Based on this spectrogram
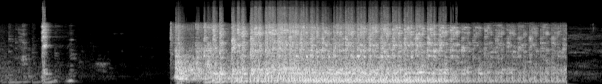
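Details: Ford 8N tractor after sitting for years, freshly rewired with amp gauge, fuse and fusible link, 12-volt system, fuel on about two turns: short crank, then it catches quickly and settles to an even, steady run; a clean, healthy start.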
